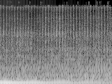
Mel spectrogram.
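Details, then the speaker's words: Repaired nebulizer compressor pump running after its weak-airflow fault was fixed by straightening the valve: steady low motor drone with a slight rattle. "So ang ginawa ko lang yun nga ah ini-straight ko lang para magatakip siya doon sa butas. Yan oh. M lakas na."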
